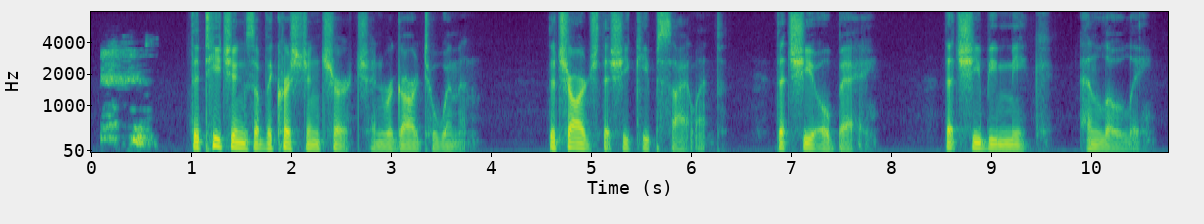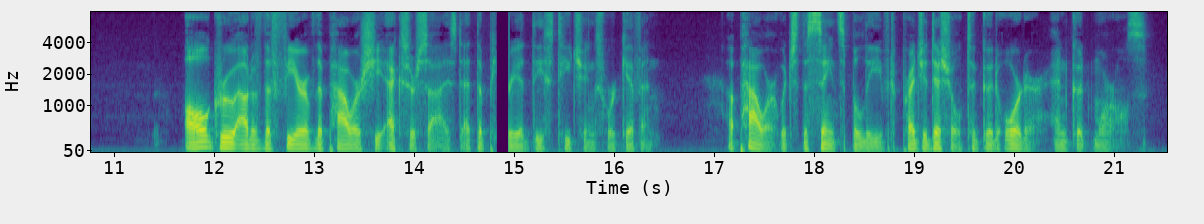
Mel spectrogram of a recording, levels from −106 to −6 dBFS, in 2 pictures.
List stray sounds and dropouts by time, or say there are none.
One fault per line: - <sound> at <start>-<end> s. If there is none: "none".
- laugh at 0.1-0.7 s
- dropout at 14.8-14.9 s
